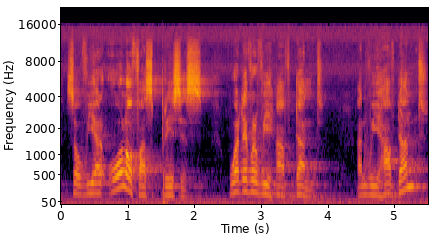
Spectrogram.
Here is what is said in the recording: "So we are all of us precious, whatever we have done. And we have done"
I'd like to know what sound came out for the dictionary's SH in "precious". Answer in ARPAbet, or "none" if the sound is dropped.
S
